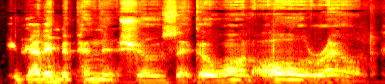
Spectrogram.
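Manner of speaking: ordinary talk, nothing marked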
